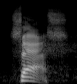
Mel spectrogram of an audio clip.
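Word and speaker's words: Szasz: Sass.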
